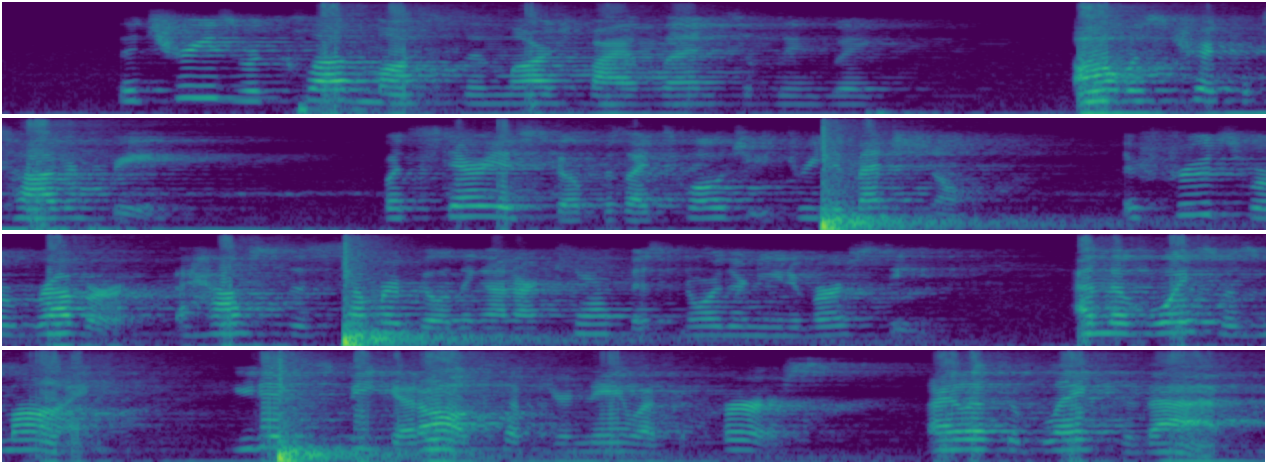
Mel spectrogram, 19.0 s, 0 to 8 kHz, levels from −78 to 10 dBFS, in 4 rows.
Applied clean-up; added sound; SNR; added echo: none; Bass drum; 0 dB; reverberation time 1.7 s.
